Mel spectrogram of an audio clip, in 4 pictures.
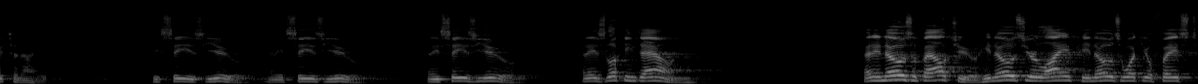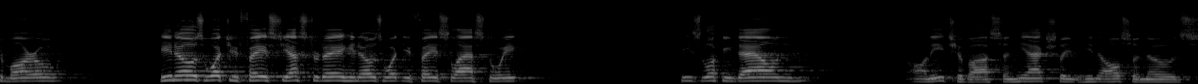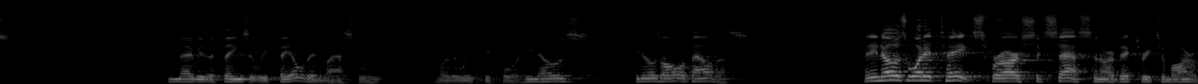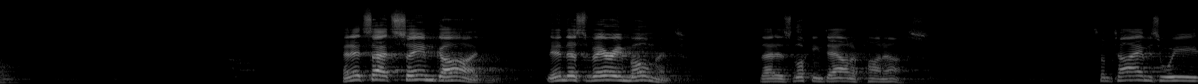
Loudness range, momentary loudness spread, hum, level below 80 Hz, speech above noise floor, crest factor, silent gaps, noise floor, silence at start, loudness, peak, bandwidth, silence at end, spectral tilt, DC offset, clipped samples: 13 LU; 20 LU; none; -84 dBFS; 41 dB; 24 dB; none; -82 dBFS; 0 s; -40 LUFS; -18 dBFS; 18.5 kHz; 0 s; -3.5 dB/octave; under 0.1%; under 0.1%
